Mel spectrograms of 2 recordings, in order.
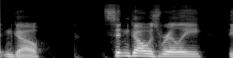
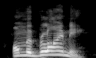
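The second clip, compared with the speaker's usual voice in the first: high, loud mock English accent; intense English accent; 9 semitones higher, 6 dB louder than usual. Imitating someone in yesterday's movie, in an intense English accent. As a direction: put on an exaggerated English accent. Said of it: "the English accent was so intense".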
